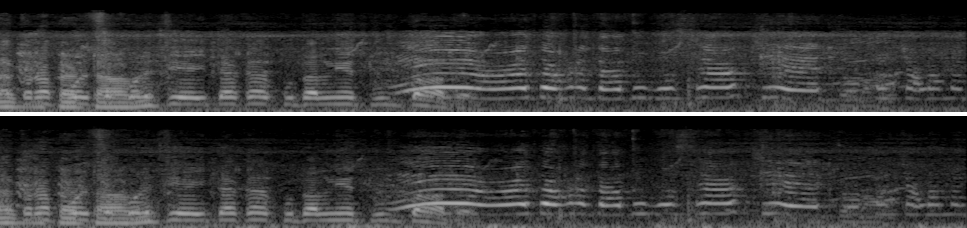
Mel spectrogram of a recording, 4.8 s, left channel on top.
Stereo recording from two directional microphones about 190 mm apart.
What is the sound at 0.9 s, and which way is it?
Speech, 45° right (ahead or behind).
